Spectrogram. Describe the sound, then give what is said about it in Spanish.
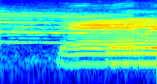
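A rooster crows during a farm-animal sound game, a strained, harmonic call that jumps up in pitch partway through and stays loud to the end. “El gallo, muy bien.”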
